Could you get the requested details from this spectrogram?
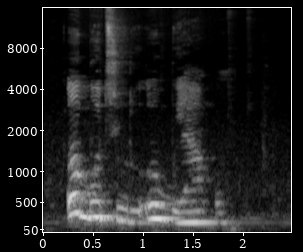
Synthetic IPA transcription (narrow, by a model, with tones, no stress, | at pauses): o˦ɡ͡bu˨tu˨ɾu˨ʔo˦ɡʷi˨a˦kʷʊ˦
